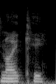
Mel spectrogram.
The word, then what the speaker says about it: Nike: I think young people say Nike. – No, it's not that. Americans say Nike. And it's an American brand, so it's Nike.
